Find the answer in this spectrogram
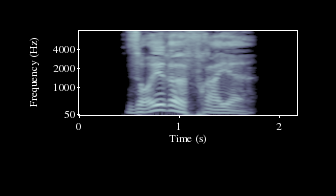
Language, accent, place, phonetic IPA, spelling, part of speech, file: German, Germany, Berlin, [ˈzɔɪ̯ʁəˌfʁaɪ̯ə], säurefreie, adjective, De-säurefreie.ogg
- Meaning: inflection of säurefrei: 1. strong/mixed nominative/accusative feminine singular 2. strong nominative/accusative plural 3. weak nominative all-gender singular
